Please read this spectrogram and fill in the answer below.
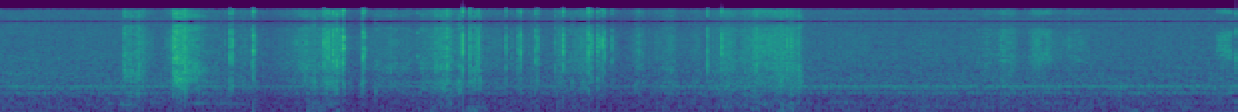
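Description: Hands handling plastic: a run of short crinkles, rustles and light scrapes starting just under a second in and lasting about three seconds.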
